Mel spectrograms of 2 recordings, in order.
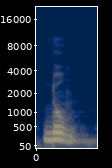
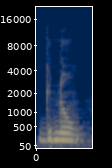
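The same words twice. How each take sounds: First: The G is silent at the start. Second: The G is sounded at the start. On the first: The speaker calls it right. "we pronounce it as gnome" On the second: The speaker calls it wrong. "instead of gnome"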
